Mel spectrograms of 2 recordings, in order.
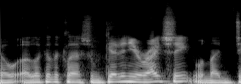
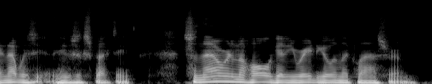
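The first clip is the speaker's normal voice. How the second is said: normal talking voice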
